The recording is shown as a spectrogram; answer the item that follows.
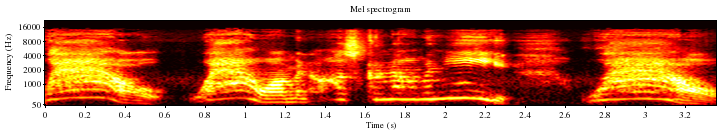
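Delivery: deliberately bad, slow, slightly high drawl. Joking that a co-writer is an Oscar nominee: terrible Owen Wilson impression. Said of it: "that impression is absolutely terrible".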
